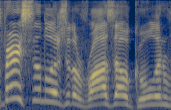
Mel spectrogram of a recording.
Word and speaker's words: Ra's al Ghul: It's very similar to the Ra's al Ghul and Ra's al Ghul situation.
